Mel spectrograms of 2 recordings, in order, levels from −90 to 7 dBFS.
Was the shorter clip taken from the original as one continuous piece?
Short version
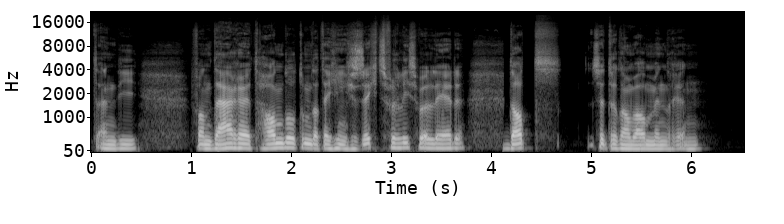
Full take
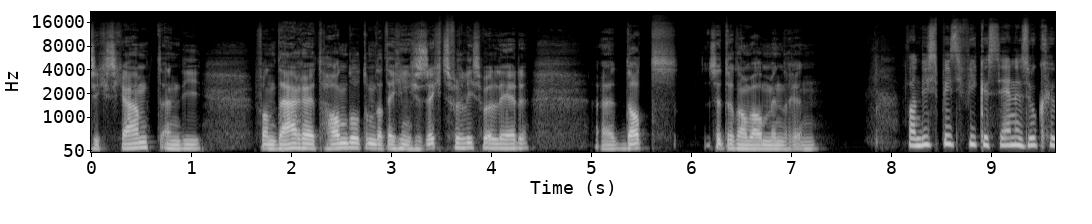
no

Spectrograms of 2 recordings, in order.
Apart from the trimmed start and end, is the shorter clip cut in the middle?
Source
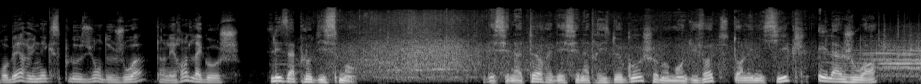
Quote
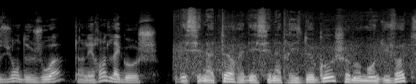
yes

